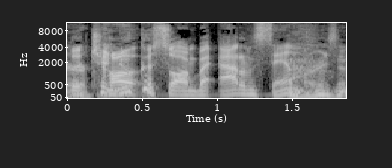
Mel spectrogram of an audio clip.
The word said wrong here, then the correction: Hanukkah: The Hanukkah song? – Oh, is that what it is?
